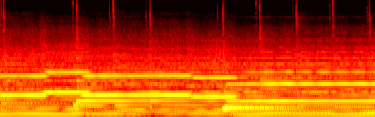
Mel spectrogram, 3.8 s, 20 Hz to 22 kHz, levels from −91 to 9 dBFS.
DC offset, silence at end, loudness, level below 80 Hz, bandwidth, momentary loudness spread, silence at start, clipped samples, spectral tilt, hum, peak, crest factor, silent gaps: under 0.1%; 0 s; -15 LUFS; -68 dBFS; 13.5 kHz; 3 LU; 0 s; under 0.1%; -7.5 dB/octave; none; -2 dBFS; 14 dB; none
